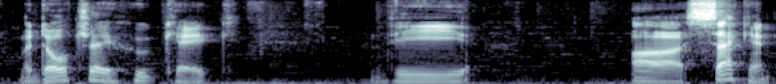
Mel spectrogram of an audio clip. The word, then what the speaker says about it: Madolche: raptor can stellar sombre this one's pretty awesome mao doce madolche i always say the name wrong madolche who cake the uh second sombre that you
